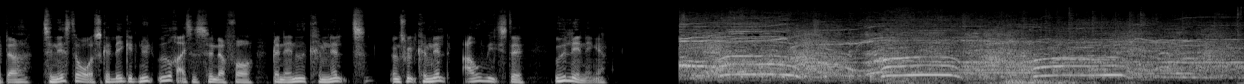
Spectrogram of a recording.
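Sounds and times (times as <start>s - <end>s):
speech: 0.0s - 6.2s
large crowd of local residents booing and shouting in protest: 6.8s - 12.4s.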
